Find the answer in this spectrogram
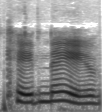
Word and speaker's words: Kaden Ave: correcting Brad, because actually I thought it was Av as well, so I would have butchered that. Yeah, it's because my name's Kady and then my business partner is Avery, so it's Kaden Ave, like the two of us, but we were like,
